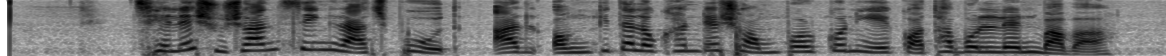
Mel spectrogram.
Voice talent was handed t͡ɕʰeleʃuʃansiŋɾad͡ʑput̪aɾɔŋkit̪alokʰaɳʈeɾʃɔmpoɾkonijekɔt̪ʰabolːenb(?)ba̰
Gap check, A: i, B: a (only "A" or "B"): B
